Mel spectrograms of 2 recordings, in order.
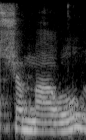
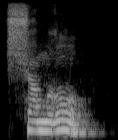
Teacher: And so when we moved over to the next stage in the development of the language, how they use the words, this one lost all emphasis and disappeared, and the vowel on the end took the accent. So the word for they have kept is not shamaru, that we would expect, but shamru.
